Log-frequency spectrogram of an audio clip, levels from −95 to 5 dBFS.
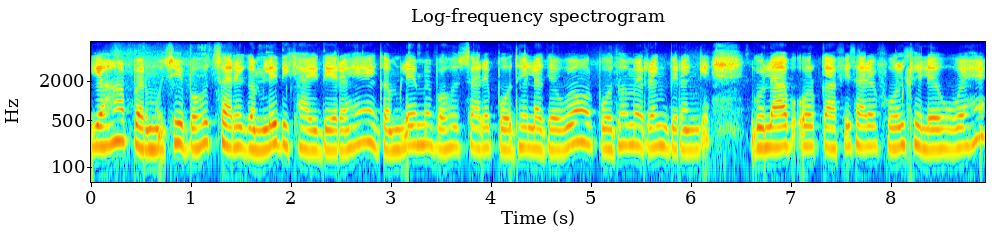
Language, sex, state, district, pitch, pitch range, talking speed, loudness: Hindi, female, Chhattisgarh, Bilaspur, 205 Hz, 190-220 Hz, 210 wpm, -20 LUFS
